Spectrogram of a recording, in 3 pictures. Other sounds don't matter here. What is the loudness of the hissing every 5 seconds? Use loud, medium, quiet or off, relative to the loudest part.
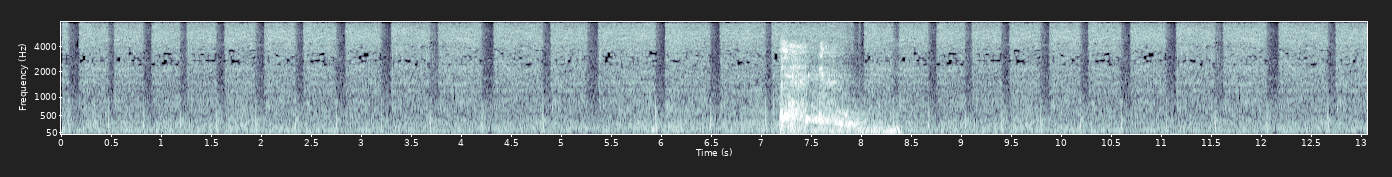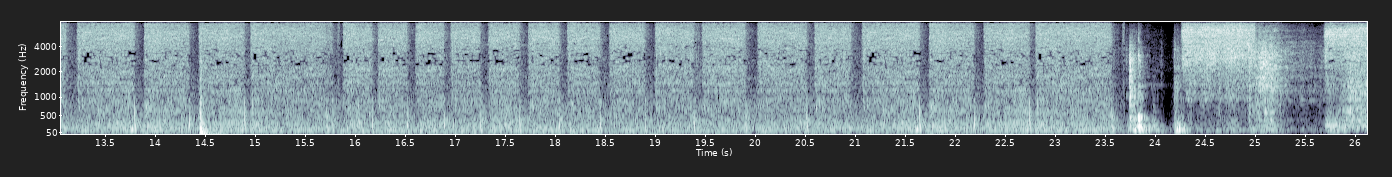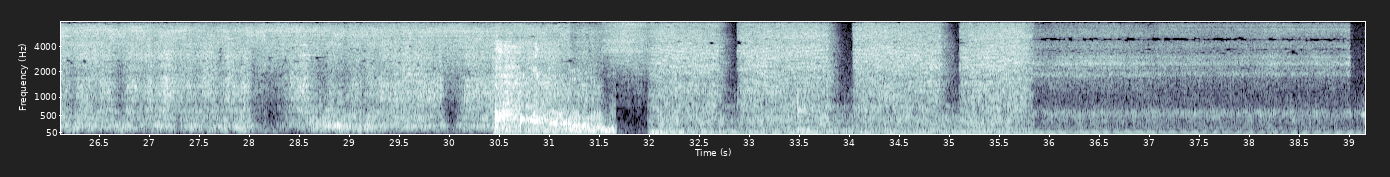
medium, medium, medium, medium, loud, loud, loud, medium.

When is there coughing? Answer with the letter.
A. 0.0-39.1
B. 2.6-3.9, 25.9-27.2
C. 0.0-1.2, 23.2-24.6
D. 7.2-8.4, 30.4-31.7
D.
